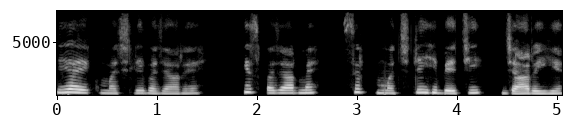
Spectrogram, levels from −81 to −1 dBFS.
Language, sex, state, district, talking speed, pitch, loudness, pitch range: Hindi, female, Bihar, Saran, 180 wpm, 240 Hz, -23 LUFS, 220-265 Hz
